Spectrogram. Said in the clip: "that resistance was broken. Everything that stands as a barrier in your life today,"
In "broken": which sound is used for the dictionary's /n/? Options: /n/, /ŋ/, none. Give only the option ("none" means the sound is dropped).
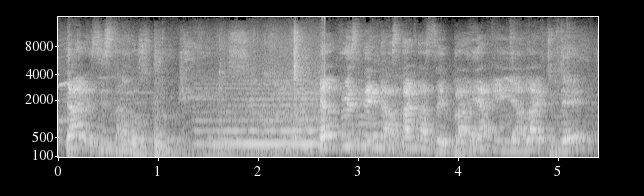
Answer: none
